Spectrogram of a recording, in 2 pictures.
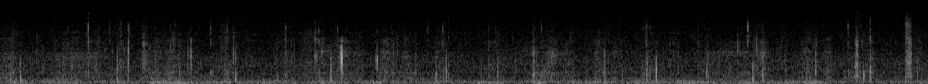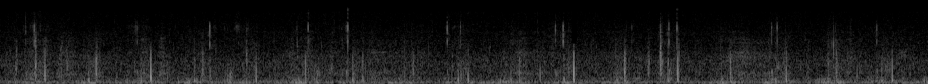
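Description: Footsteps of someone walking along, a steady stream of many soft, irregular steps with scuffing and patter, moderately faint and continuing without pause.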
